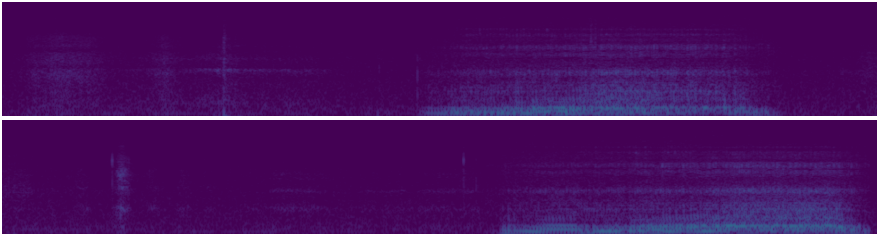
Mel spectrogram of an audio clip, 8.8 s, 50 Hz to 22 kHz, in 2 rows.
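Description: Two long, rough, rattling snores separated by quieter breathing, about 13 breaths a minute; ordinary snoring.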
